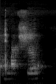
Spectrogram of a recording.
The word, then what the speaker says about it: Masham: It's spelled Masham, but it's actually Masham.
